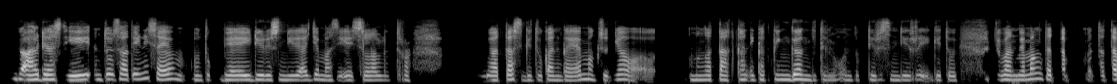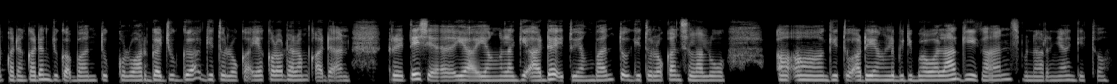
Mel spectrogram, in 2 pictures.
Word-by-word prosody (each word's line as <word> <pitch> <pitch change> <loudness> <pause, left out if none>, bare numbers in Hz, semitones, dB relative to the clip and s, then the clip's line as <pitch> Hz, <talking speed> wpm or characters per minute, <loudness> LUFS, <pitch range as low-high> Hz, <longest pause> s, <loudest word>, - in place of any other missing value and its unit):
Nggak 240 -3 +7
ada 230 -1 +6
sih, 210 +2 +5
untuk 235 +1 0
saat 235 0 +2
ini 270 +4 -2
saya 235 +1 +4 0.2
untuk 205 +1 -8
biayai 210 0 +4
diri 215 0 +2
sendiri 205 0 +5
aja 225 +2 -1
masih 195 0 -2
selalu 200 0 +1 0.7
terbatas, 220 - +2
gitu 200 +1 -6
kan 205 -2 +1
Kak 190 -1 0
ya. 210 - +2
Maksudnya, 230 -1 -1
e - - -7 0.3
mengetatkan 210 +1 -1
ikat 210 -1 -4
pinggang 225 0 +2
gitu 205 +1 -8
loh 230 - -13
untuk 200 -1 -14
diri 205 0 -5
sendiri, 205 0 -3
gitu. 200 -1 -6 0.4
Cuman 220 -1 +1
memang 245 +5 +2
tetap 240 0 0 0.3
tetap 225 +3 +3
kadang-kadang 205 +2 -1
juga 210 - -2
bantu 195 +1 -4
keluarga 200 0 -1
juga, 220 +1 -1
gitu 215 -1 -3
lho 195 - -3
Kak - - -6
ya. 205 +1 -2
Kalau 210 -1 0
dalam 205 -1 -2
keadaan 180 +1 -3 0.4
kritis 225 +3 +5
ya 180 0 0
ya 200 - +3
yang 190 0 -1
lagi 195 +1 0
ada 190 +5 +4
itu 190 -1 0
yang 185 +1 -6
bantu, 215 +3 -1
gitu 210 0 -3
lho, 195 - -2
kan 215 -1 +1
selalu 195 -1 -1 0.5
heeh, 210 0 0 0.2
gitu, 205 0 -2
ada 195 +1 +2
yang 200 -1 +1
lebih 200 0 -2
di - - -3
bawah 200 0 0
lagi 220 +1 +2
kan 200 +3 -2
sebenarnya, 190 0 -6
gitu. 195 0 -11
205 Hz, 190 wpm, -23 LUFS, 195-220 Hz, 0.7 s, Nggak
